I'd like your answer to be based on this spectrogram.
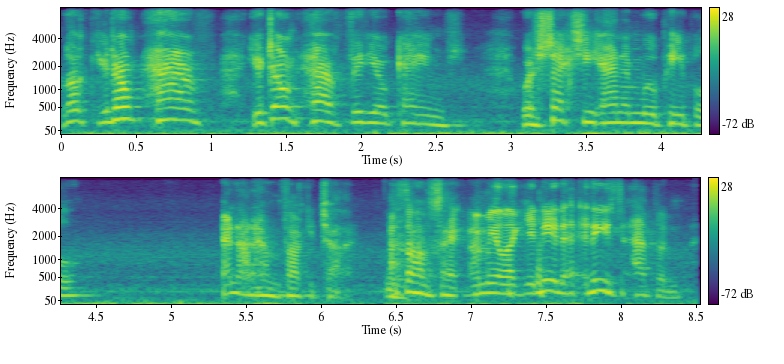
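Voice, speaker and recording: A man's voice: sits high, animated, fairly quick, sharp tone. A man co-hosting a casual podcast, telling rambling stories in a crude, profane way. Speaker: podcast co-host. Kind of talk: casual podcast banter and storytelling.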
